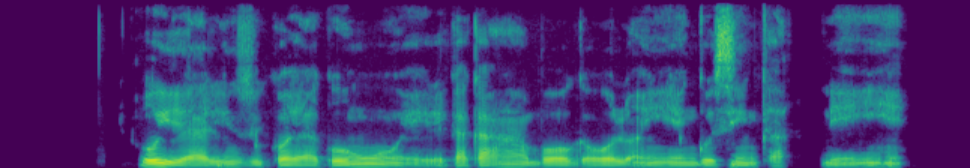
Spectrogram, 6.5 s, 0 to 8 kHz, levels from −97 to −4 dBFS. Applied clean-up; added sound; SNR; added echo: none; none; none; none.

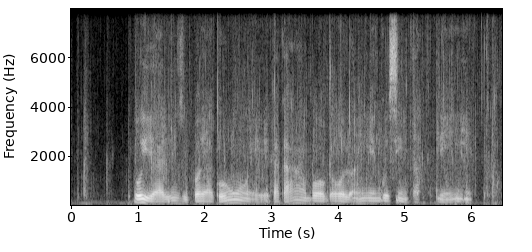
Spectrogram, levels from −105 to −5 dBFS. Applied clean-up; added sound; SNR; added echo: neural mask model RNNoise.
